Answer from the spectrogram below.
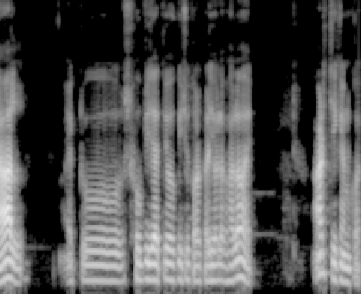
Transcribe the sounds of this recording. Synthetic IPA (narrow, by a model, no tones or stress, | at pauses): al | ḛk̚ʈusobd͡ʒid͡ʒat̪ijokit͡ɕʰut̪ɔɹkaɹiɔlɛbʱalɔɦɔj | a̰ɹt͡ʃikenkɔ̰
